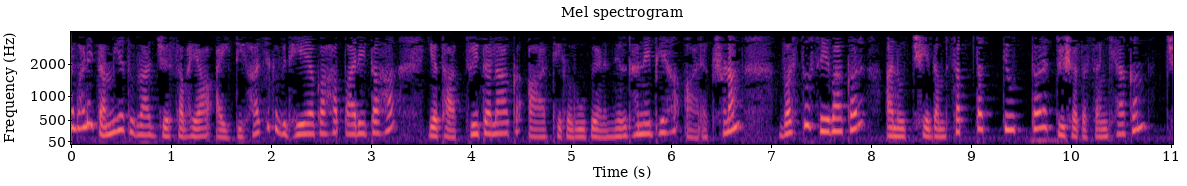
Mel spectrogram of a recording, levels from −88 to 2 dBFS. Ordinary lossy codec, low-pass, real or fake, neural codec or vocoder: none; 3.6 kHz; real; none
